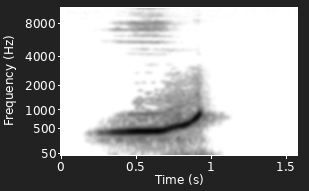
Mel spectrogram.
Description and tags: S Spawn Whoosh
whoosh effect of player spawning
appear, effect, magic, player, whoosh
